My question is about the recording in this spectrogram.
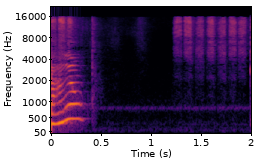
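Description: Fine-tip white marker scratching on black paper in quick, short, faint strokes, with no ink yet showing on the paper.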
